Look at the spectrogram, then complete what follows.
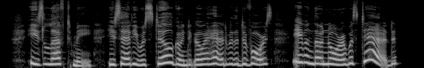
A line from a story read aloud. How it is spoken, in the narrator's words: Titania wailed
